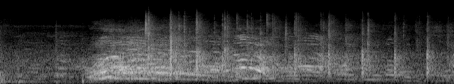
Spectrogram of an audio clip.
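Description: Onlookers cheer loudly after a shot on goal.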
